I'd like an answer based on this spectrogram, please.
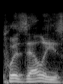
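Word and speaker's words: Poiseuille: laser constriction property huh pizzelles law that actually that's pronounced with PW which is kind of weird but basically this is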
